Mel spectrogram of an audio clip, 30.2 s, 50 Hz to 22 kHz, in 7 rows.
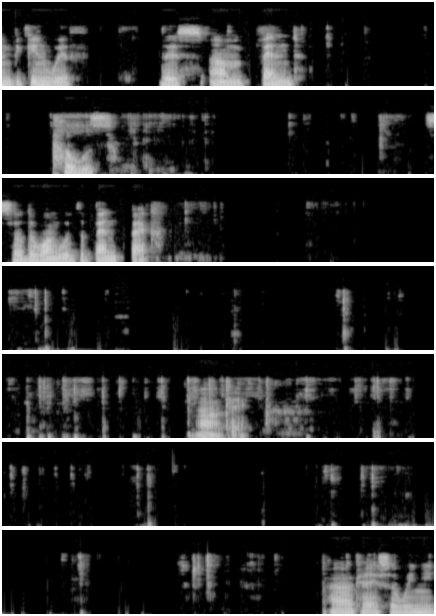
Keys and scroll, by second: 5.5 r, 7.6 i, 17.5 ctrl+a, 17.6 ctrl+a, 19.3 alt+r, 20.8 alt+g.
